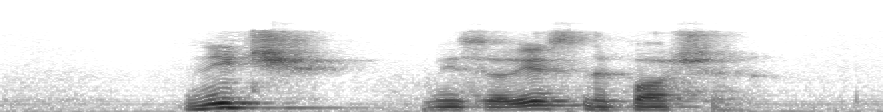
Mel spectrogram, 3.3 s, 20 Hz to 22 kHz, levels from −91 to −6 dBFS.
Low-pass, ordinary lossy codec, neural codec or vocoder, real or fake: 7.2 kHz; Opus, 32 kbps; codec, 16 kHz, 2 kbps, X-Codec, HuBERT features, trained on balanced general audio; fake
